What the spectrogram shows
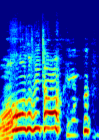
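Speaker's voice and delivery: very high, slow, squeaky female voice. Retelling a sketch the group performed: Terry Jones-style female voice. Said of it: "I sounded so much like Terry Jones when I put on a female voice".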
